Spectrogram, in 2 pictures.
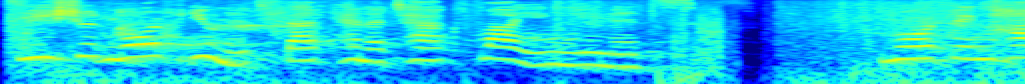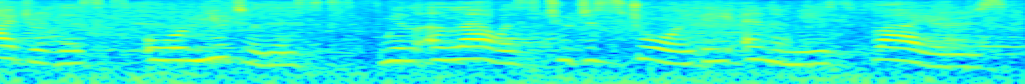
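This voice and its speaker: High-pitched female game adviser. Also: a little slow, background noise. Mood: businesslike. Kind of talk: scripted video game hint.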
